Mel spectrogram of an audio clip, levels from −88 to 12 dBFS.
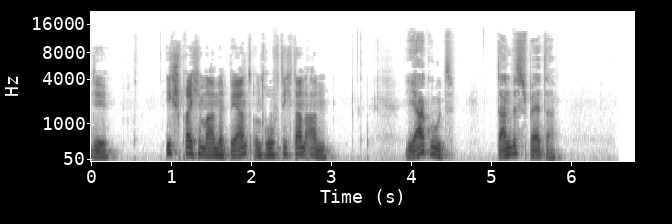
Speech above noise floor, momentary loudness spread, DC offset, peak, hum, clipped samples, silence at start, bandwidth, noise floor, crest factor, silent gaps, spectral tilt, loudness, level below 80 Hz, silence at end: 45 dB; 11 LU; under 0.1%; -4 dBFS; none; under 0.1%; 0 s; 13.5 kHz; -66 dBFS; 18 dB; none; -6.5 dB/octave; -23 LUFS; -50 dBFS; 1 s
